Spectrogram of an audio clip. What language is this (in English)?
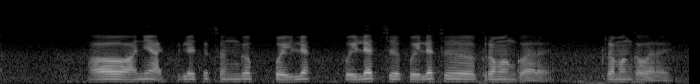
Marathi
